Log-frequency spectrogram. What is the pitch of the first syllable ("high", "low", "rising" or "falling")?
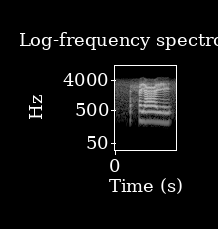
low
